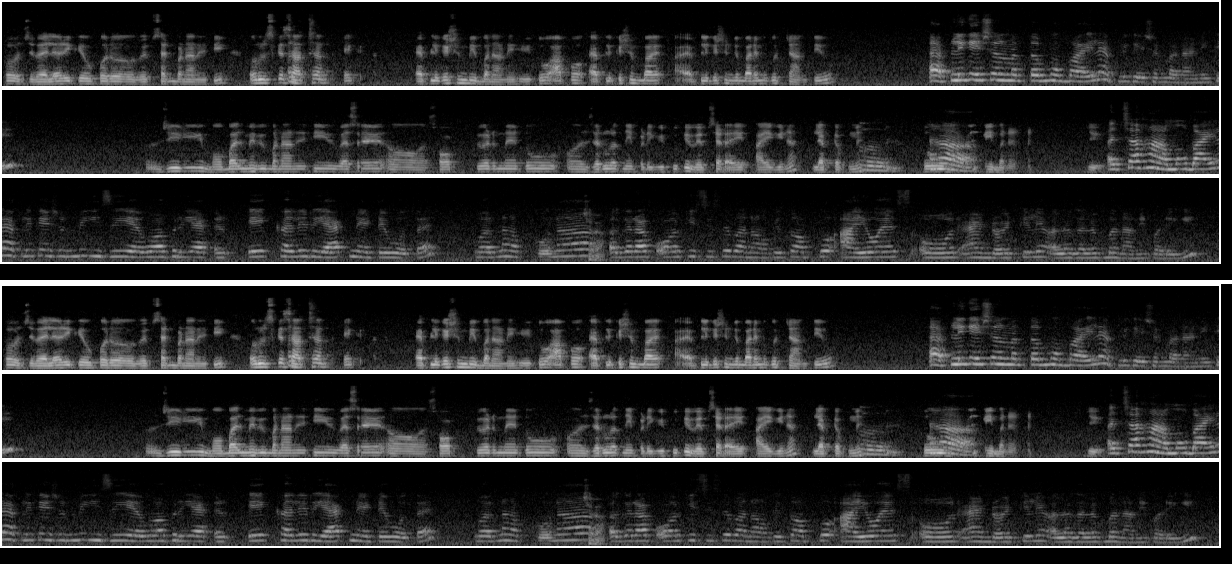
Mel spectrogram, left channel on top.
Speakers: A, on the right; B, on the left.
A: ज्वेलरी के ऊपर वेबसाइट बनानी थी और उसके साथ
B: अच्छा
A: साथ एक एप्लीकेशन भी बनानी थी तो आप एप्लीकेशन बाय एप्लीकेशन के बारे में कुछ जानती हो
B: एप्लीकेशन मतलब मोबाइल एप्लीकेशन बनानी थी
A: जी मोबाइल में भी बनानी थी वैसे सॉफ्टवेयर में तो अ, जरूरत नहीं पड़ेगी क्योंकि वेबसाइट आए, आएगी ना लैपटॉप में
B: हम्म
A: तो
B: हाँ
A: मोबाइल में ही बनाना है। जी
B: अच्छा हाँ मोबाइल एप्लीकेशन भी इजी है वो आप रिएक्ट एक खाली रिएक्ट नेटिव होता है वरना आपको ना
A: अच्छा
B: अगर आप और किसी से बनाओगे तो आपको आईओएस और एंड्रॉयड के लिए अलग अलग बनानी पड़ेगी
